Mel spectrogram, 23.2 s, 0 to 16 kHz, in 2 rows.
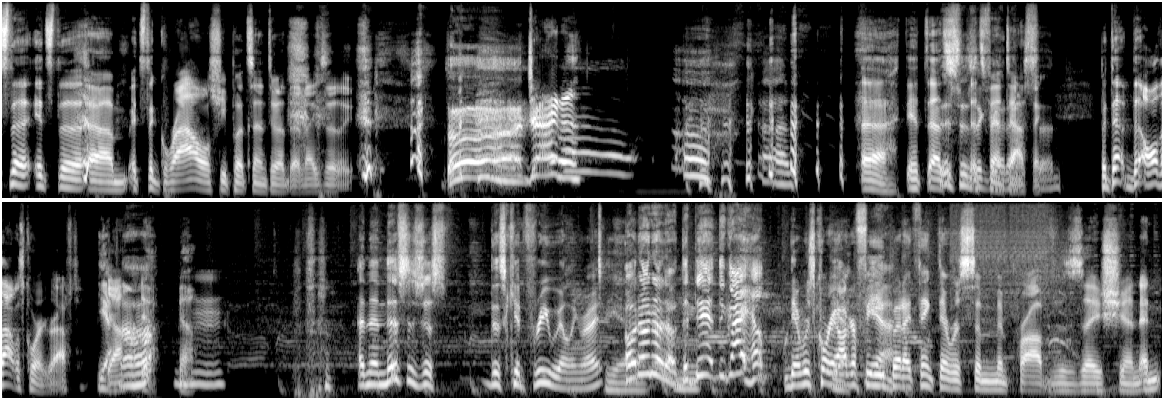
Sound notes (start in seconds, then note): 2.8 Rob laughs; 6.7 Charlie laughs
